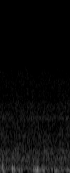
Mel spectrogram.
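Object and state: Nothing is struck.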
